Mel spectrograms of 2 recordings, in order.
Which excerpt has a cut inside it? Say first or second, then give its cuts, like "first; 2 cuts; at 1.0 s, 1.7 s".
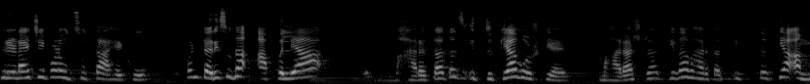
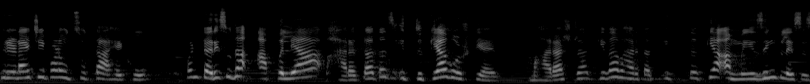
second; 1 cut; at 3.3 s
